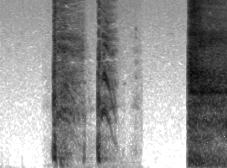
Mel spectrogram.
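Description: Two sharp coughs in quick succession, followed after a short pause by a loud, harsh burst of noise that runs to the end. No one speaks.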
